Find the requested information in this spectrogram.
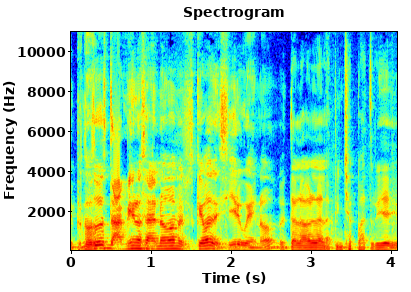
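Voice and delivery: ordinary talk, nothing marked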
